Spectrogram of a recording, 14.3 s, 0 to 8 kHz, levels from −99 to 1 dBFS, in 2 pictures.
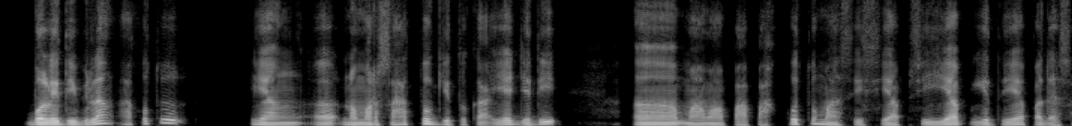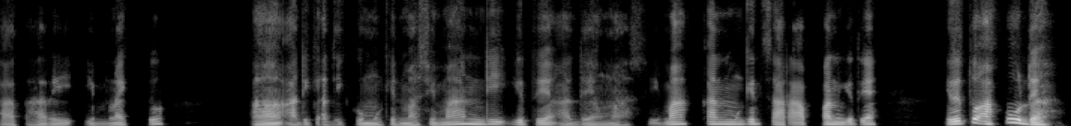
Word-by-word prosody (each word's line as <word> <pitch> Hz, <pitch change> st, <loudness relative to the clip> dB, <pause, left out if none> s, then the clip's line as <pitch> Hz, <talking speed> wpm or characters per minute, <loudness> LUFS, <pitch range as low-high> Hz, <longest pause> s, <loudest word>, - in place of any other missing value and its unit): boleh 120 Hz, -1 st, +9 dB
dibilang 115 Hz, -, +3 dB
aku 120 Hz, +5 st, -12 dB
tuh 205 Hz, -3 st, 0 dB, 0.5 s
yang, 110 Hz, -3 st, 0 dB
eee, 110 Hz, -1 st, -2 dB
nomor 110 Hz, 0 st, +1 dB
1 130 Hz, +7 st, 0 dB
gitu, 115 Hz, -1 st, -5 dB
Kak, 90 Hz, -, -6 dB
ya. 115 Hz, +6 st, +1 dB
Jadi, 120 Hz, +5 st, 0 dB, 0.6 s
eee, 110 Hz, -1 st, +3 dB
mama 95 Hz, -1 st, -2 dB
papaku 95 Hz, +8 st, -4 dB
tuh 155 Hz, -5 st, -4 dB
masih 100 Hz, -2 st, -4 dB
siap-siap, 100 Hz, +5 st, -2 dB
gitu 100 Hz, +2 st, -3 dB
ya, 120 Hz, -, +2 dB
pada 90 Hz, -5 st, -6 dB
saat 90 Hz, -1 st, -9 dB
hari 95 Hz, 0 st, -9 dB
Imlek 100 Hz, +2 st, -8 dB
tuh, 140 Hz, -, -3 dB, 0.6 s
eee, 105 Hz, +1 st, +2 dB
adik-adikku 100 Hz, 0 st, -9 dB
mungkin 95 Hz, +1 st, -6 dB
masih 90 Hz, +1 st, -6 dB
mandi, 135 Hz, +3 st, -1 dB
gitu 120 Hz, -2 st, -4 dB
ya, -, -, -10 dB
ada 90 Hz, -, -13 dB
yang 90 Hz, -, -11 dB
masih 90 Hz, +2 st, -14 dB
makan, 145 Hz, +2 st, 0 dB
mungkin 140 Hz, +1 st, -1 dB
sarapan, 110 Hz, +2 st, 0 dB
gitu 120 Hz, +2 st, -1 dB
ya. -, -, -30 dB, 0.4 s
Itu 155 Hz, +4 st, +8 dB
tuh -, -, +7 dB
aku 215 Hz, +7 st, +8 dB
udah, 110 Hz, -3 st, +8 dB
110 Hz, 185 wpm, -31 LUFS, 95-125 Hz, 0.6 s, boleh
